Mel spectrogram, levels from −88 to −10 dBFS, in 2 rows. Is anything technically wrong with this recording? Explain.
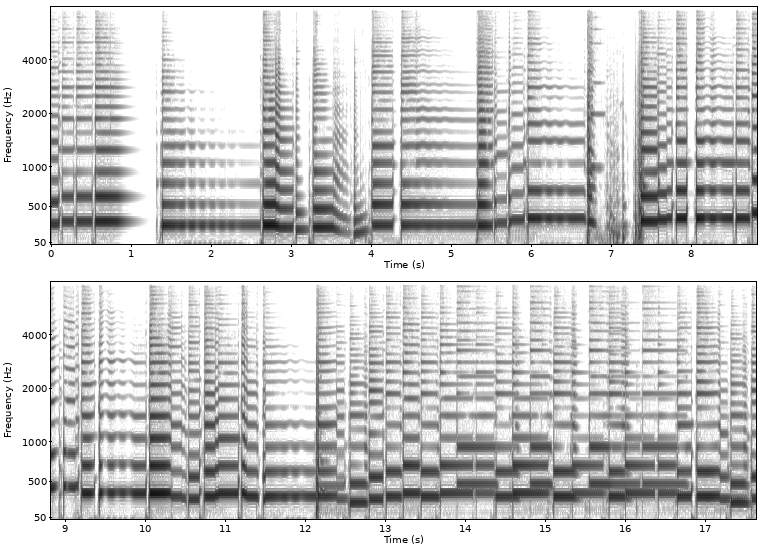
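Yes. From 0.80 to 1.34 s the music breaks up: the last sound is stretched into a fading buzz for about half a second, a short silence follows, and playback resumes with a chunk of the music gone. This is a long network dropout, most likely packets stopped arriving, so the receiver concealed the gap by extending what it had, then gave up, and around 0.4 s of audio was never played.

From 1.41 to 2.20 s the music rushes forward at about 113% speed while keeping its pitch, so the tempo briefly loses its steadiness. This is a jitter buffer speed-up: after the dropout, delayed audio piled up in the buffer, and the receiver cut out many tiny pitch-period slices in a row to shed roughly a tenth of a second of extra delay. The call path itself, which sounds like G.722 at 64 kbps, has nothing above 8 kHz.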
